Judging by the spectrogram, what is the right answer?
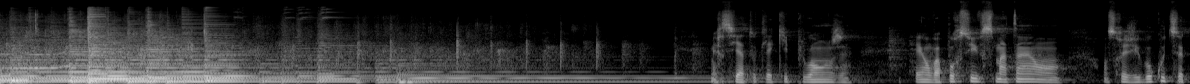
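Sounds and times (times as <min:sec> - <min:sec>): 
sustained keyboard chords: 0:00.0 - 0:07.2
crowd applauding: 0:00.0 - 0:07.5
speech: 0:07.3 - 0:08.6, 0:09.2 - 0:11.8.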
